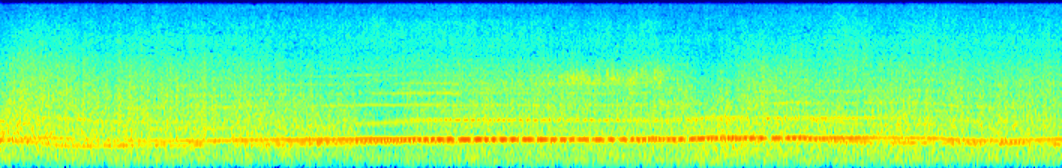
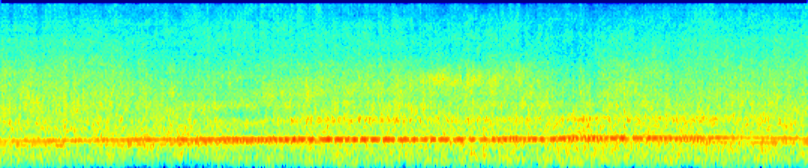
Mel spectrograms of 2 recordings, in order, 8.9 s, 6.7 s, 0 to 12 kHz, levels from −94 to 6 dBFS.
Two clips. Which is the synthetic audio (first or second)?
second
